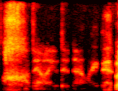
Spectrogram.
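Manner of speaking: very quiet, quick whispered grumble; mumbling under breath. Acted. Husband watching medical shows beside his wife, mumbling under his breath. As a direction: mutter it fast in a whisper, barely audible. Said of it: "I just be mumbling under my breath".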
